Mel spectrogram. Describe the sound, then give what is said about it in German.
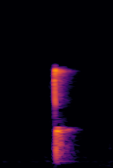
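A single champagne cork pops loudly, a sharp plop with a brief hollow ring that fades within a fraction of a second, surrounded by silence. “weil ich habe hier noch ein paar Flaschen Champagner mit reingepackt.”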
